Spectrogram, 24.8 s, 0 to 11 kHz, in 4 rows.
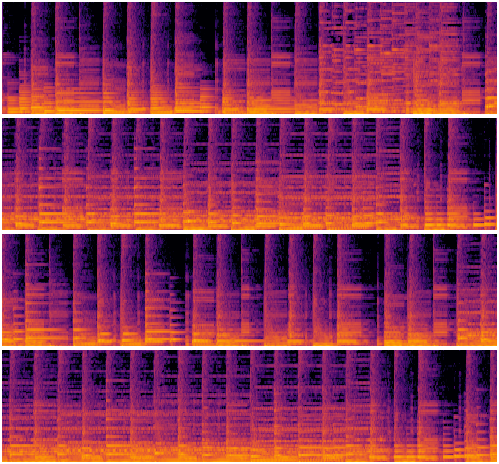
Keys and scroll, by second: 13.1 o.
